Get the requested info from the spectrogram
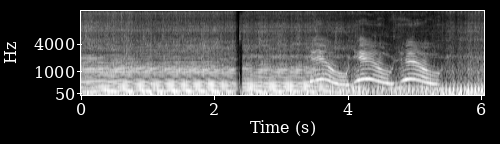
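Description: A man singing while riding: a long held note, then a warbling run that rises and falls three times. Underneath, a Yamaha Mio Sporty scooter's engine runs steadily.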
